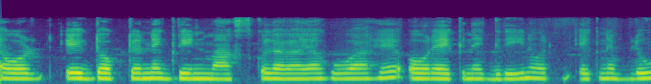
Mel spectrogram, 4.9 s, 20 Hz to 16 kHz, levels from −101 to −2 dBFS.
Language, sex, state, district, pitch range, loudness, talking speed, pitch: Hindi, female, Punjab, Kapurthala, 195-200 Hz, -16 LUFS, 220 wpm, 195 Hz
